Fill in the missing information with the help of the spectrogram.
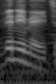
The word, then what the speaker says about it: Vinimates: You've got some new licenses here with the Vinyl Mate line. – Yeah, Vinimates, actually. It rhymes with Minimates because we use that same sort of block figure format and translate it into a 4-inch dynamically posed figure.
